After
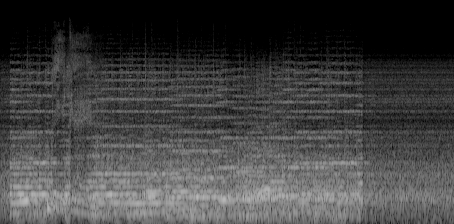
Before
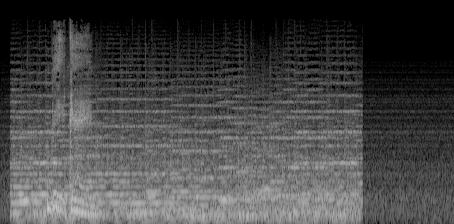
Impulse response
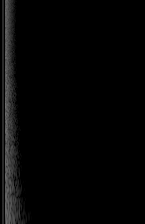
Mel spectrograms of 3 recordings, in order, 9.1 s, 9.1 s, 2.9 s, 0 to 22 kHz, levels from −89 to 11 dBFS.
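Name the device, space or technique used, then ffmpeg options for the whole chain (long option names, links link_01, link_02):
de-esser from a sidechain: -filter_complex "[0:a]asplit=2[link_01][link_02];[link_02]highpass=frequency=4400:poles=1,apad=whole_len=400831[link_03];[link_01][link_03]sidechaincompress=threshold=-43dB:ratio=16:attack=0.96:release=99,asettb=1/sr,asplit=3[link_04][link_05][link_06];[link_04]atrim=end=4.524[link_07];[link_05]atrim=start=4.52:end=5.11,asetpts=PTS-STARTPTS,afade=type=in:duration=0.004:curve=qsin,afade=type=out:start_time=0.586:duration=0.004:curve=qsin,acrossover=split=2800[link_08][link_09];[link_09]acompressor=threshold=-53dB:ratio=4:attack=1:release=60[link_10];[link_08][link_10]amix=inputs=2:normalize=0[link_11];[link_06]atrim=start=5.106[link_12];[link_07][link_11]acrossfade=duration=0.004:curve1=hsin:curve2=qsin[link_13];[link_13][link_12]acrossfade=duration=0.004:curve1=qsin:curve2=hsin,firequalizer=gain_entry='entry(120,0);entry(360,12);entry(2700,-2);entry(4000,8);entry(6500,13);entry(10000,-2)':delay=0.05:min_phase=1,aecho=1:1:259:0.237,volume=1.5dB"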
